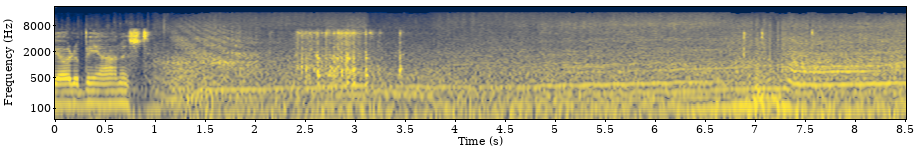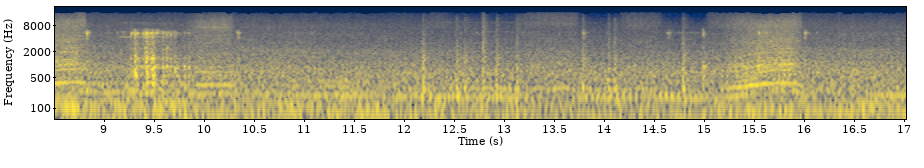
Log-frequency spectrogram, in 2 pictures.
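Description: A racing car engine drones steadily and rises in pitch as the car speeds up.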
